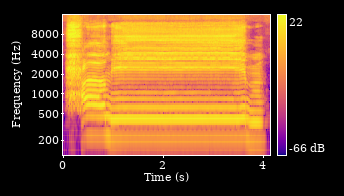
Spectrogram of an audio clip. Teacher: ہا کو کم کھینچیں گے، ایک الف کی مقدار کھینچنا ہے۔ میم کو زیادہ کھینچیں گے کیونکہ میم کے اوپر مد ہے۔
